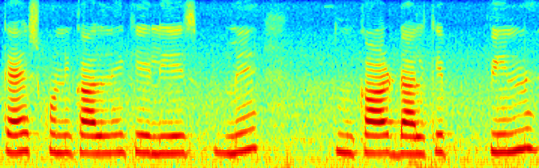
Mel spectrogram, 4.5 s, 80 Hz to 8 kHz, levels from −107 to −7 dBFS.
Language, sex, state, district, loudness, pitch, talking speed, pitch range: Hindi, female, Haryana, Rohtak, -18 LUFS, 280 Hz, 135 wpm, 275-290 Hz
